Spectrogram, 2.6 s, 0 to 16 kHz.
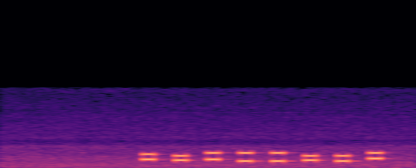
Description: DTMF, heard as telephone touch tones, dialled by machine, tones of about 70 ms. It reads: 8493341#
